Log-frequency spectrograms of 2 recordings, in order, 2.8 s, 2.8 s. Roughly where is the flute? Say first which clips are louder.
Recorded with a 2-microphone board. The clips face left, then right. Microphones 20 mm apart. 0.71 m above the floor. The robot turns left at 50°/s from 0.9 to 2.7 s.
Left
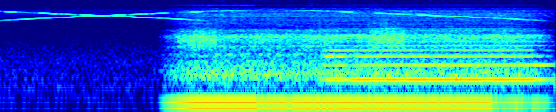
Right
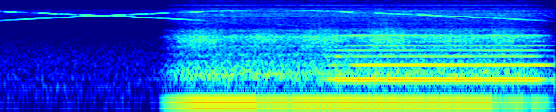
Even; left.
